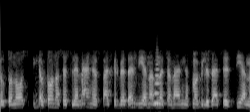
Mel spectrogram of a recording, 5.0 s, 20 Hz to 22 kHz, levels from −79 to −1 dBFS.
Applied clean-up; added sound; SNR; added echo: none; Brass instrument; 5 dB; none.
